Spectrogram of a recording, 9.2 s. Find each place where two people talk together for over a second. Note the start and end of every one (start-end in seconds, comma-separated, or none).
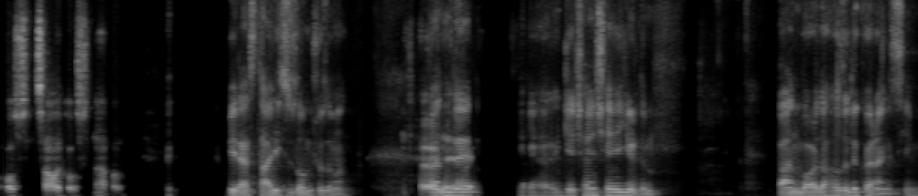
none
